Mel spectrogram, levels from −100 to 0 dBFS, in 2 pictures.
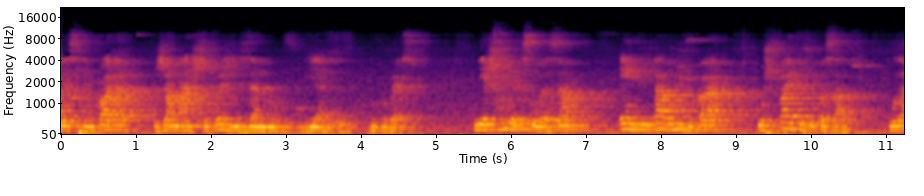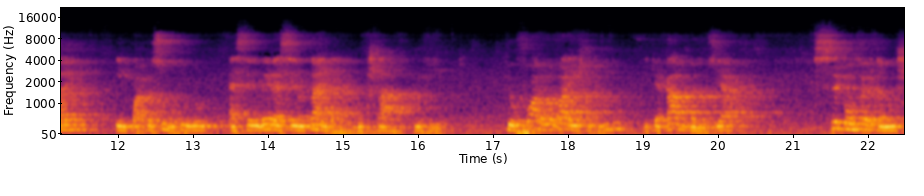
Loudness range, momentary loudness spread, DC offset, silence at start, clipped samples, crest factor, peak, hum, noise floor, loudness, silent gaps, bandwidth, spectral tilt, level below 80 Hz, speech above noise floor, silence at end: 3 LU; 13 LU; under 0.1%; 0 s; under 0.1%; 14 dB; -4 dBFS; none; -41 dBFS; -20 LUFS; none; 9.8 kHz; -8 dB/octave; -36 dBFS; 23 dB; 0 s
